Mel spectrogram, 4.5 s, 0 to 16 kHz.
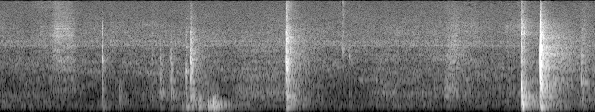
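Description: Light clicks and taps of small plastic items being handled on a workbench, ending in a sharp double knock about four seconds in as the 2-pack Araldite syringe is put down.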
